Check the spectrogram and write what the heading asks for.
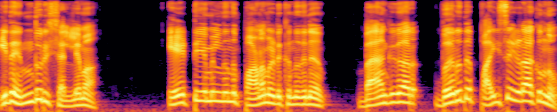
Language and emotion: Malayalam, angry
